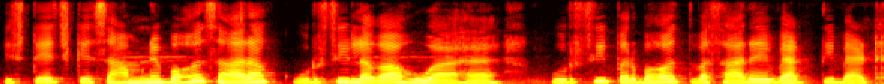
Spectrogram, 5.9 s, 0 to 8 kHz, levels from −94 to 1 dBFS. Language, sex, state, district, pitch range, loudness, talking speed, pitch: Hindi, female, Jharkhand, Garhwa, 230-270 Hz, -15 LUFS, 150 wpm, 245 Hz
